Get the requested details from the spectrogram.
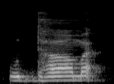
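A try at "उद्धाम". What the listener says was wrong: No Mahaprana. Uddhama. No Mahaprana. Uddhama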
